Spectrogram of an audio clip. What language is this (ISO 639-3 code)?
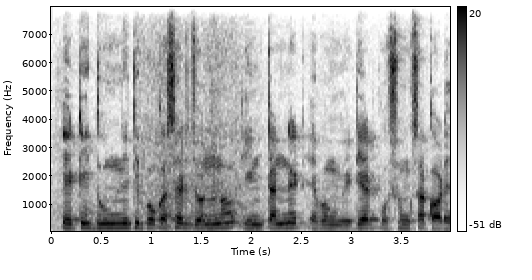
ben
